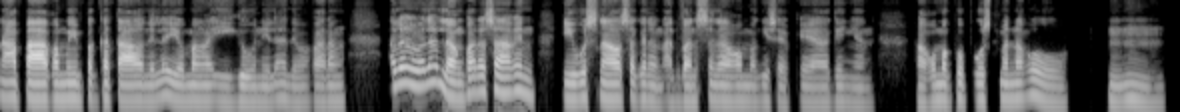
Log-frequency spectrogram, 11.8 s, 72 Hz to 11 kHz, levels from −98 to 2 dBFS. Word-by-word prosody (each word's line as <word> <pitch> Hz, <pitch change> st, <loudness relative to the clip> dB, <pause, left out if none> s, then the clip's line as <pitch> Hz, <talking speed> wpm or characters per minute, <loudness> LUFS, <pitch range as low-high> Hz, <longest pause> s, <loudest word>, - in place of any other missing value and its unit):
naapakan 135 Hz, -2 st, +7 dB
mo 135 Hz, -, -2 dB
yung 135 Hz, -2 st, -4 dB
pagkatao 125 Hz, -2 st, +2 dB
nila 125 Hz, +5 st, -5 dB
yung 130 Hz, -4 st, -4 dB
mga 125 Hz, 0 st, -2 dB
ego 120 Hz, 0 st, -7 dB
nila 120 Hz, +3 st, -8 dB
di 120 Hz, -, -12 dB
ba? 120 Hz, +1 st, -13 dB
Parang, 120 Hz, 0 st, -6 dB, 0.5 s
ano 260 Hz, +1 st, +2 dB
wala 280 Hz, +2 st, 0 dB
lang 145 Hz, -, +4 dB
para 180 Hz, +2 st, +1 dB
sakin 175 Hz, -4 st, +3 dB, 0.3 s
iwas 135 Hz, +1 st, +2 dB
na 135 Hz, -1 st, +6 dB
ako -, -, +3 dB
sa -, -, +1 dB
ganun 125 Hz, -3 st, -6 dB
advance 120 Hz, 0 st, 0 dB
na -, -, -7 dB
lang 125 Hz, -, +1 dB
ako -, -, -2 dB
mag-isip 120 Hz, -1 st, -5 dB
kaya 115 Hz, -1 st, -5 dB
ganyan, 115 Hz, -2 st, -13 dB, 0.4 s
ah, 115 Hz, -1 st, -3 dB
kung 125 Hz, +1 st, -4 dB
mag-popost 130 Hz, +1 st, -4 dB
man 135 Hz, 0 st, -3 dB
ako 135 Hz, -6 st, -5 dB, 0.5 s
mm. 120 Hz, -2 st, -10 dB
125 Hz, 180 wpm, -25 LUFS, 120-135 Hz, 0.5 s, naapakan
